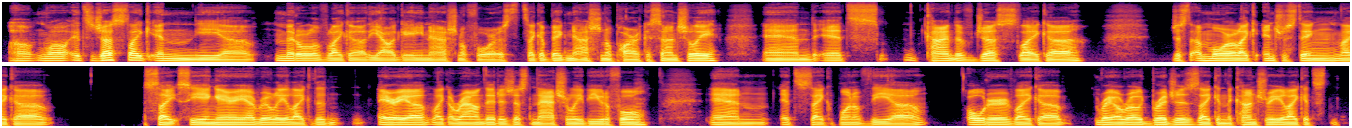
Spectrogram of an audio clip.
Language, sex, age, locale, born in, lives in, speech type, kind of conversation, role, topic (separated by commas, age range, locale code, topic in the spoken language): English, male, 30-34, en-US, United States, United States, conversation, unstructured, none, Where would you go for a spontaneous day trip, and what makes it your perfect quick escape?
